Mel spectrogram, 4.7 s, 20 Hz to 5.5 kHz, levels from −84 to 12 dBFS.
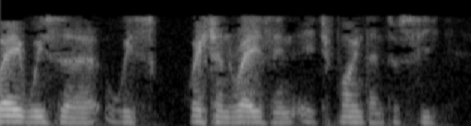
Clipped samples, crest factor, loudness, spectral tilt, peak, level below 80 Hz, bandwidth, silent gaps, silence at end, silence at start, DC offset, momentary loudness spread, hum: under 0.1%; 20 dB; -28 LUFS; -9 dB/octave; -6 dBFS; -58 dBFS; 4.1 kHz; none; 0.35 s; 0 s; under 0.1%; 14 LU; none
